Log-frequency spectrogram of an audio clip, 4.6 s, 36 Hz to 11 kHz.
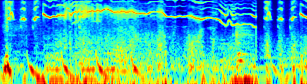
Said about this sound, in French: C'est un chevrotin mâlé. C'est pas plus gros qu'un lapin. On l'appelle aussi cerf-souris. Et c'est beaucoup trop mignon. C'est le nouveau petit pensionnaire qui a rejoint le zoo de Servion il y a quelques semaines. Il pèse 2 kilos.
